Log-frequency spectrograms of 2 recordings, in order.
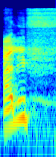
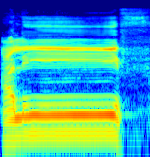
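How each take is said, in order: First: The word is said quickly without stretching. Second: The vowel is stretched out long. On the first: The speaker calls it right. "কোনো টান হবে না। আলিফ হরফটা দ্রুত আদায় হবে" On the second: The speaker calls it wrong. "অনেকে আমরা এই আলিফ শব্দ আলিফ হরফটা এভাবে আদায় করে থাকি"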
